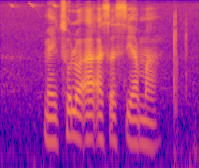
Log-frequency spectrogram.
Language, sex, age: Tswana, male, 20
